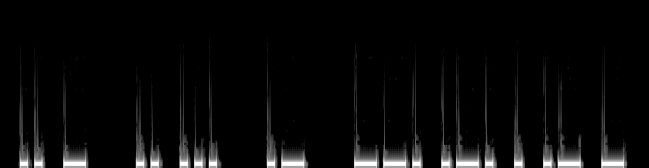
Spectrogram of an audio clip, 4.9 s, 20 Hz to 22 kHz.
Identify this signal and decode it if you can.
Morse code, heard as a keyed tone, about 22 wpm, 700 Hz. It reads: IT IS A GREAT
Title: Sentences from Top 1000 Words - Review Part 5 - 22wpm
